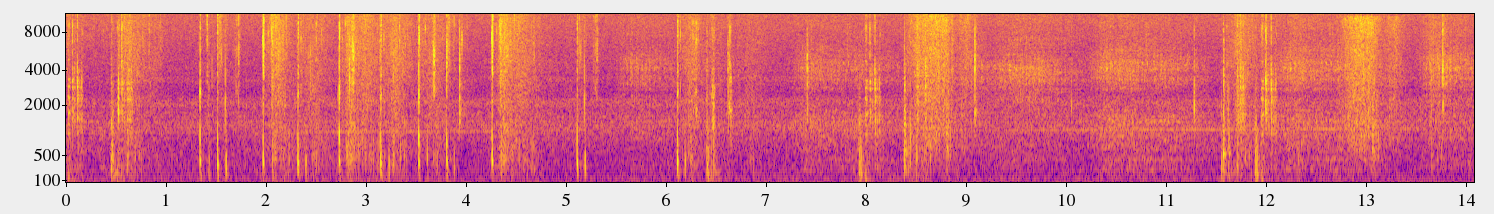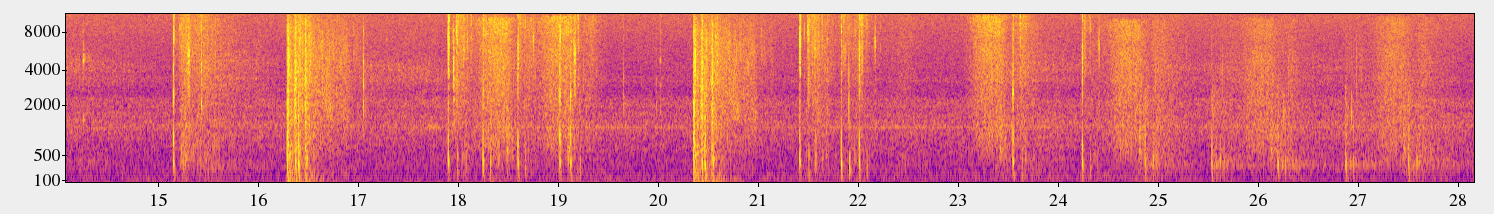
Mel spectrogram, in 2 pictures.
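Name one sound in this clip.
Footsteps thud and scrape on rooftops and wooden planks.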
